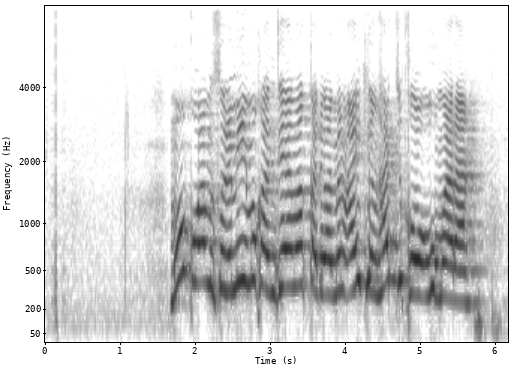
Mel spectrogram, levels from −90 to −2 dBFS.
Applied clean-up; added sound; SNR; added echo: none; none; none; none.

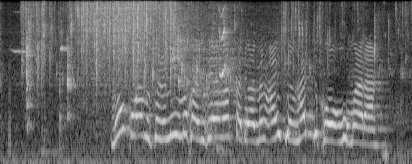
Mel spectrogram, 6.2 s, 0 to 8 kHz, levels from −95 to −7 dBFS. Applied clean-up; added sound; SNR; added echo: none; Water tap, faucet; 3 dB; none.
